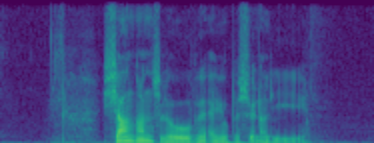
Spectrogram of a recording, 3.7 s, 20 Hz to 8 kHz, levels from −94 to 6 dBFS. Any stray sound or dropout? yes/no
no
